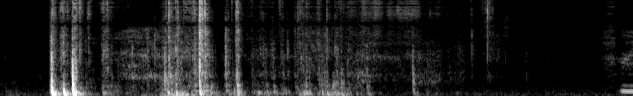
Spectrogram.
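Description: Scissors cut Old Olive cardstock in a few crisp snips, loudest near the start, then lighter slicing and handling rustles that thin out into near silence.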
